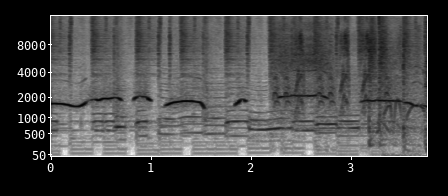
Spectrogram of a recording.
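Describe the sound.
A person whistles a patriotic national tune, clear sustained notes gliding between pitches in a steady, song-like phrase, with no talking.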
